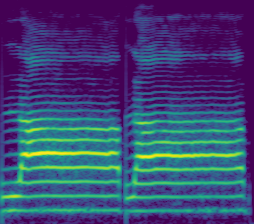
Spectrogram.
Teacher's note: এই যে সামনে দুটো দাঁত আছেন এর গোড়ার মাটির সাথে লাগিয়ে উচ্চারিত হয়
